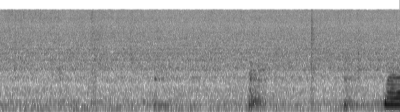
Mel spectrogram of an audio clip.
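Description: Food frying in an iron kadai on a gas stove: a steady sizzle, with a few faint clicks in the second half.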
